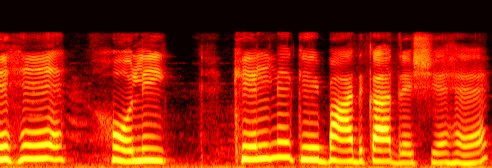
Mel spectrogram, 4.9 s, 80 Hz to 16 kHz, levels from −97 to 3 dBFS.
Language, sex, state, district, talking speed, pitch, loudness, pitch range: Hindi, male, Jharkhand, Jamtara, 110 wpm, 245 Hz, -19 LUFS, 200-275 Hz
